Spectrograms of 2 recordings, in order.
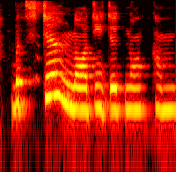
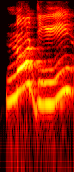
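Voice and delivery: impatient storybook cry of a name; a touch of exasperation, higher; mild cry; 5 semitones higher, 4 dB louder than usual. A narrator's reading. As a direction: call out the name, raised in pitch. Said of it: "cried Missus Skittle".

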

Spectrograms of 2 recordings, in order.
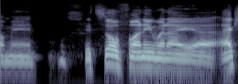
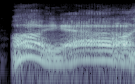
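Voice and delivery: higher, loud hammy Pacino; Pacino impression; 9 semitones higher, 6 dB louder than usual. Guest answering his friend's impression, a loud Pacino growl. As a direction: ham up the Pacino catchphrase. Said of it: "Pacino that everyone does".

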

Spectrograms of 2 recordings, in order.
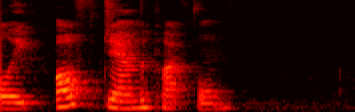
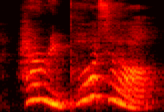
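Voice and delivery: higher, louder excited outburst; excited chorus; 9 semitones higher, 6 dB louder than usual. Acted. Twins recognising Harry on the train, excited exclamation. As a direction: blurt his name in amazement. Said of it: "chorused the twins".

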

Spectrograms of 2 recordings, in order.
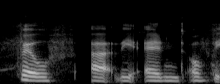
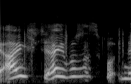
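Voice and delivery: high squeaky protest; 11 semitones higher than usual. Retold or imitated. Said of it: "they're like".

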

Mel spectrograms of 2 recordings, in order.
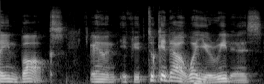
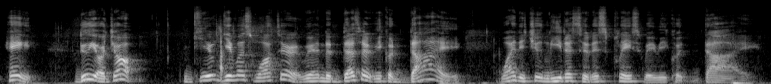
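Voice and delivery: raised, higher voice demanding help; acted complaint; 4 semitones higher, 5 dB louder than usual. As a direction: complain loudly to the boss, easing slightly toward the end. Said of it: "they complain to their boss".

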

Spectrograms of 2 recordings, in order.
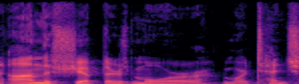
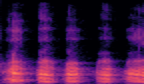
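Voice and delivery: high, loud little creature yelps; imitated attack cries; 4 dB louder, faster than usual. Yoda beating on R two, frantic high cries. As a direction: yelp with each whack of the stick.

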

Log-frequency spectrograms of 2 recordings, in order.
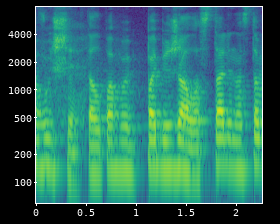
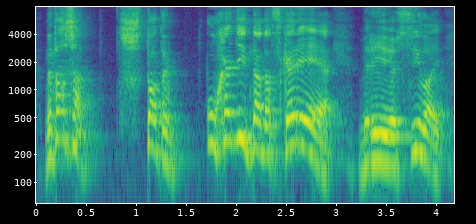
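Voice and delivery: high, loud hurry; Stalin urging the others to drag Natasha off; urgent call; 6 semitones higher, 5 dB louder than usual. Acted. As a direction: pull her away with your voice.

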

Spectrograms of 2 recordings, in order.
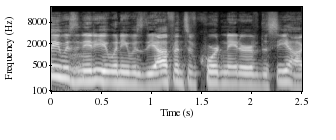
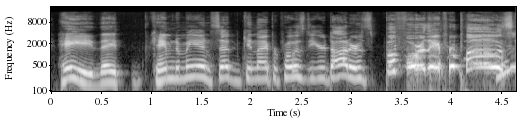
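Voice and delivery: higher and louder, building to a shout; oblivious coach; 5 semitones higher, 4 dB louder than usual. Retold or imitated. Mimicking the clueless coach telling the press, rising to a shout. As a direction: let it burst out at the end. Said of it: "he told the media".

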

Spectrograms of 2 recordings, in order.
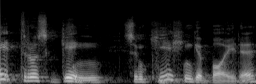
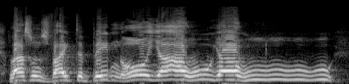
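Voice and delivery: high, loud, swaying worship voice; ecstatic prayer meeting; 7 semitones higher, 9 dB louder than usual. Pretend. Christians praying for Peter, high ecstatic worship. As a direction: gush and moan in fervent prayer.

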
